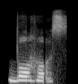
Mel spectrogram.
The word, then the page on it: Bauhaus: Indian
